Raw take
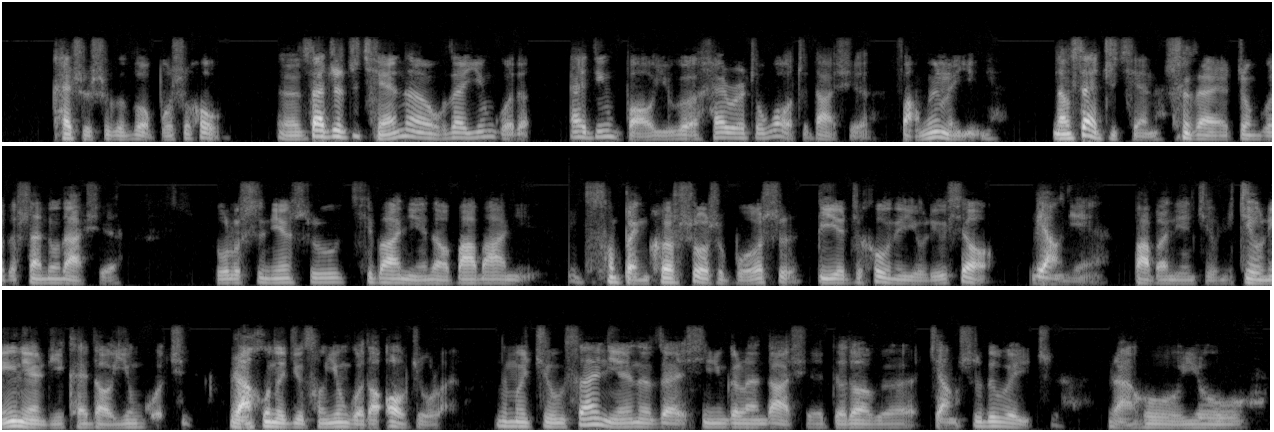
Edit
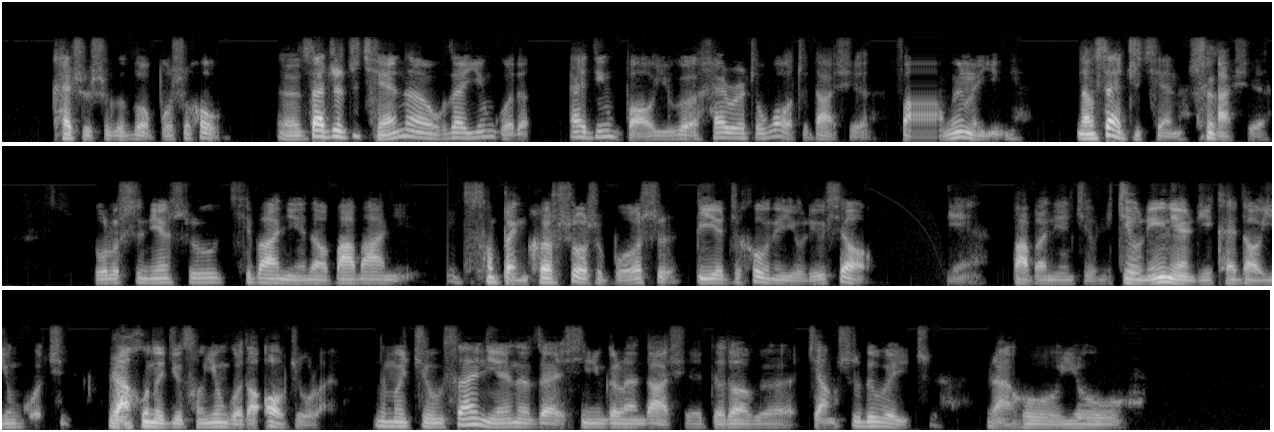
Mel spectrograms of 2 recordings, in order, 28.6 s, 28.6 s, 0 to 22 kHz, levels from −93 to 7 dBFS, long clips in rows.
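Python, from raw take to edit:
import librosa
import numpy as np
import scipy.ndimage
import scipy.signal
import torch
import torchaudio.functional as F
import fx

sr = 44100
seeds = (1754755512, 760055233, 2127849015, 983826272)

y = fx.edit(x, sr, fx.stutter(start_s=6.81, slice_s=0.02, count=10),
    fx.cut(start_s=8.94, length_s=1.09),
    fx.tape_stop(start_s=16.87, length_s=0.66), tone=tone)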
